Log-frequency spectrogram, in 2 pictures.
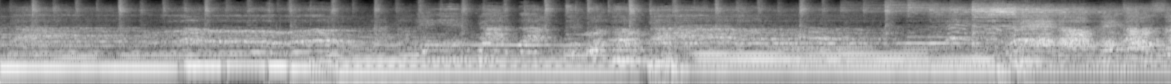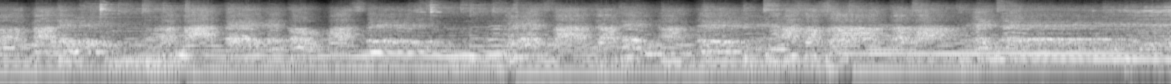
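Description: Indie rock band playing live: electric guitars, bass and drums under a sung vocal line, with the crowd singing along.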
